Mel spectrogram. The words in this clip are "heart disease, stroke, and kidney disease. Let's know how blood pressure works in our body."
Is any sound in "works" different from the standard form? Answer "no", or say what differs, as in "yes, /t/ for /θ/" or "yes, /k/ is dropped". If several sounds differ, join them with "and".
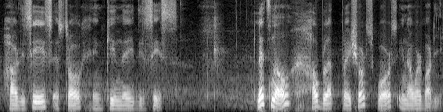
yes, /k/ is dropped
